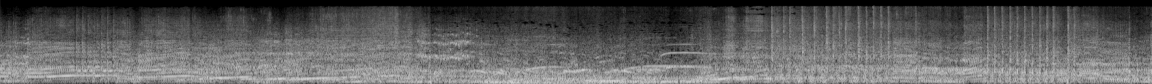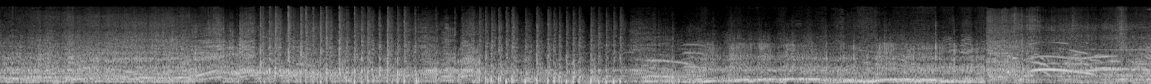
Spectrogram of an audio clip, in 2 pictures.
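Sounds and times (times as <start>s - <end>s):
car engine revving hard: 0.0s - 5.3s, 7.0s - 22.0s
tyres spinning: 7.0s - 11.7s.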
